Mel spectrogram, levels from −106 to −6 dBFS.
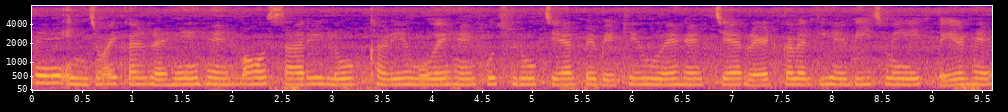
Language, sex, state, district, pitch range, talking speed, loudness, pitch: Hindi, female, Jharkhand, Sahebganj, 210-220 Hz, 180 wpm, -28 LUFS, 215 Hz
